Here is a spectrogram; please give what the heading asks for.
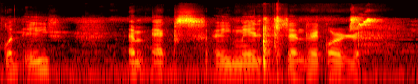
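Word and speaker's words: AAAA: n the West ipv6 address pronounced quad 8 MX a mail exchange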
